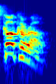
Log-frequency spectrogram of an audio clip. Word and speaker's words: Kokoro: the tequila is called cocoa i hope i'm pronouncing that correctly coco it's co it's coco it's kokoro uh even the logo is kind of like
